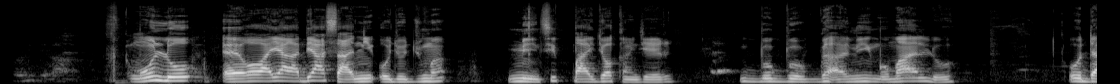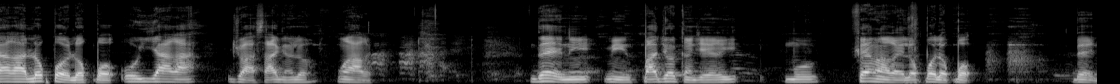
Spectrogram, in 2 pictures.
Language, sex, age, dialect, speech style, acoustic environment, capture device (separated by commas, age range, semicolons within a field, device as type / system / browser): Yoruba, male, 25-34, Nigeria - Lagos Yoruba, happy, people talking, mobile / Linux / Chrome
